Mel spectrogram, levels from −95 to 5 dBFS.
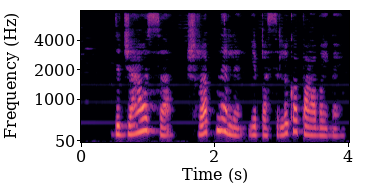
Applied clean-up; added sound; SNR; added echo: classical method Wiener filter.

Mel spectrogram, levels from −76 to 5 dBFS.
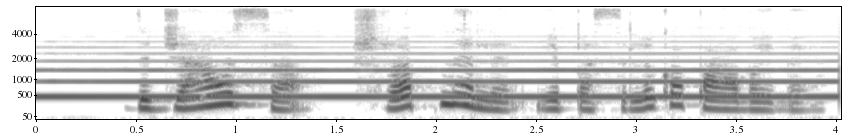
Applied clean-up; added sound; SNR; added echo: none; Wind instrument, woodwind instrument; 0 dB; none.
